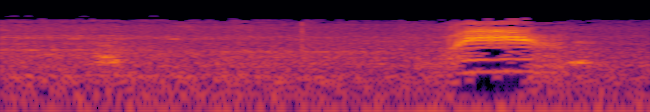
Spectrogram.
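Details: Slightly angry pet cat answers a neighbour's barking dog with one short, loud, high meow just past the two-second mark, after a very faint earlier sound.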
